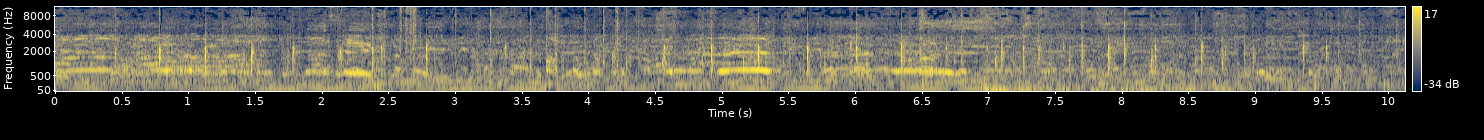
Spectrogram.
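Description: Outdoor crowd of spectators talking and calling out over one another, with frequent short sharp taps and a steady low hum underneath.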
